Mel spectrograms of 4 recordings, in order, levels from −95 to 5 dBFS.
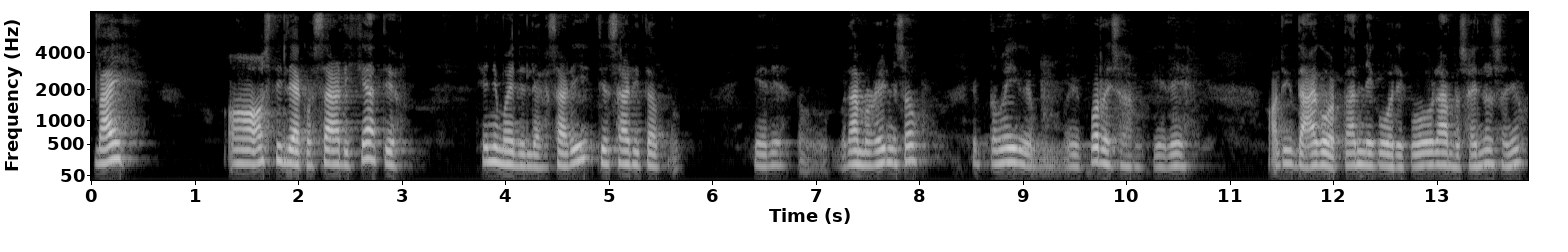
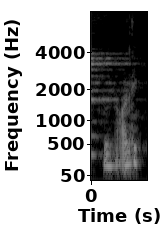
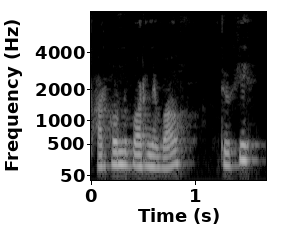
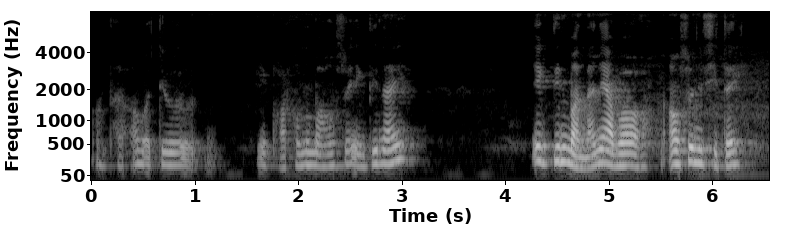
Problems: constant background noise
